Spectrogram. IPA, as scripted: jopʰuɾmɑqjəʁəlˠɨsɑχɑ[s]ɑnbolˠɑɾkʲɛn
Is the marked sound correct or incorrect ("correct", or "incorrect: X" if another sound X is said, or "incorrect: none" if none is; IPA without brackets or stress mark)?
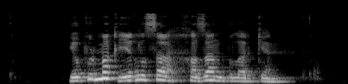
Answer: incorrect: z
